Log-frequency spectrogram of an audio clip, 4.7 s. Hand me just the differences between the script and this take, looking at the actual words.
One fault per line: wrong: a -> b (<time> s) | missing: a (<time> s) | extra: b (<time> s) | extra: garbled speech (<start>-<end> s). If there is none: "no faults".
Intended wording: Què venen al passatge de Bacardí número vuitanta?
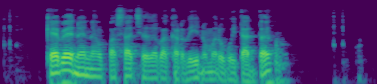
no faults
